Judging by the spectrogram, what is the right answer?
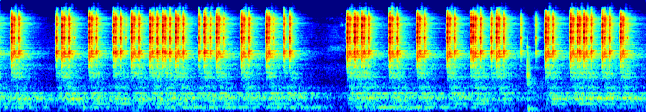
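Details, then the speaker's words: Neighbor's AC outdoor unit idle with fan stopped, motor replaced yesterday: rapid dry ratchet-like ticking in bursts with short pauses from inside the unit, not the fan; goes away when the fan turns on; repairman couldn't reproduce; cause unknown. "And this noise will continue until that fan turns on. Once the fan turns on, it goes away. Once again, it's not coming from the fan."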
